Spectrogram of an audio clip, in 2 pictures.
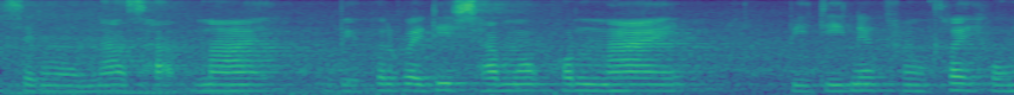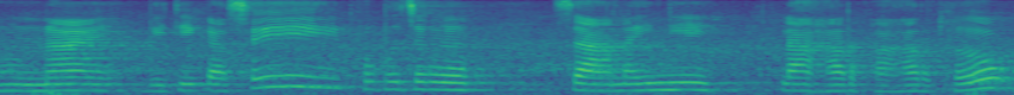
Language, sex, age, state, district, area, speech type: Bodo, female, 45-60, Assam, Chirang, rural, spontaneous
